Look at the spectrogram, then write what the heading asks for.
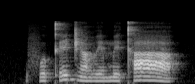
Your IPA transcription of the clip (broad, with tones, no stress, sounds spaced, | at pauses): f o˨ kʼ e˦ d͡ʒ ã˨ β e˨ m e˨ kʰ aː˦˨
